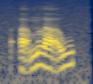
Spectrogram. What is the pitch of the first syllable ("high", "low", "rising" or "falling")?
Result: rising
